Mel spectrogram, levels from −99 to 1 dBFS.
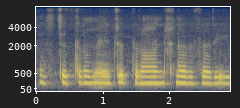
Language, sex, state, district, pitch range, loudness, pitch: Hindi, female, Madhya Pradesh, Bhopal, 185-195 Hz, -15 LUFS, 190 Hz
